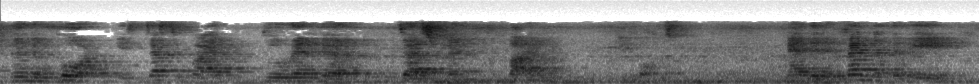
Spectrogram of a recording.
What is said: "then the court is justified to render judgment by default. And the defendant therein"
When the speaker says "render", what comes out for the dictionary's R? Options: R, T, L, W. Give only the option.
R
